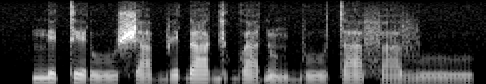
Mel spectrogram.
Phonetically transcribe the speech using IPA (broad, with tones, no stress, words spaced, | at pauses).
nɪ˦tɪ˦˨ɾuː˨ ʃa˨bɪ˦ɗa˦ ɡɪ˦ɡʷa˨ɗũ˨ ɡ͡buː˦ta˦fa˨ vuː˦˨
